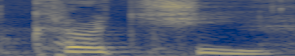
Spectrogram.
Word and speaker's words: Croce: Ja, zo spreek je het uit. Stond erbij, tussen haakjes. – Oh. – Zo spreek je het uit, Croce.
